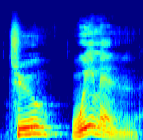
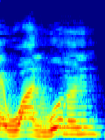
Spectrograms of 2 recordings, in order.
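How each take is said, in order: First: "women" as WIM-in after a slow "two"; "women", stressed WIM, drawn out and falling; correct plural. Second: "woman" as WU-mun after "One"; "woman", stressed WU and weak ending; correct singular. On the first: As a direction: model "two women" slowly, clear i. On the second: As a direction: model "One woman" with rounded first vowel. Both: Shown as a demonstration. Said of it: "On passe d'un son qui est assez large".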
